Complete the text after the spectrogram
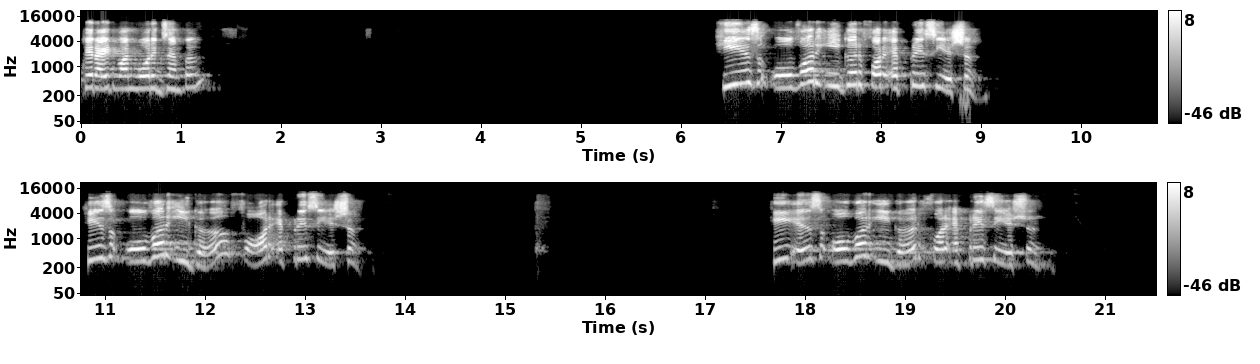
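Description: A woman speaks clearly and calmly in short bursts with pauses, close to a microphone.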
